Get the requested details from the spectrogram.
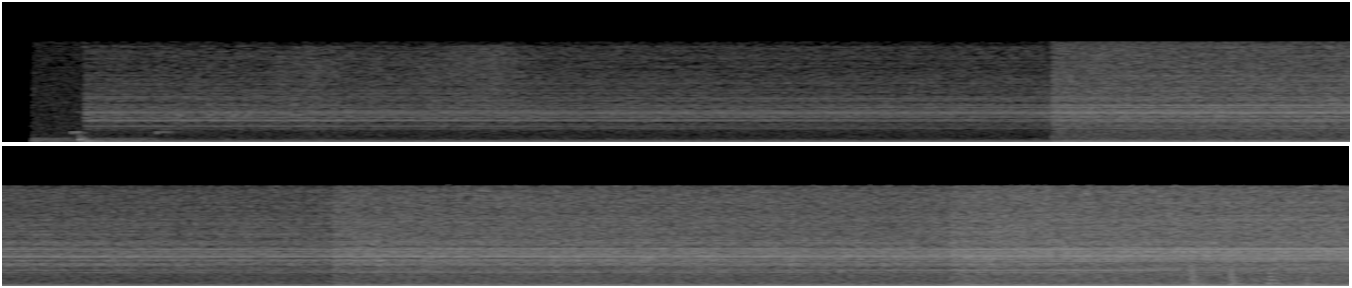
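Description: An old television hisses with static and hums steadily, growing louder.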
